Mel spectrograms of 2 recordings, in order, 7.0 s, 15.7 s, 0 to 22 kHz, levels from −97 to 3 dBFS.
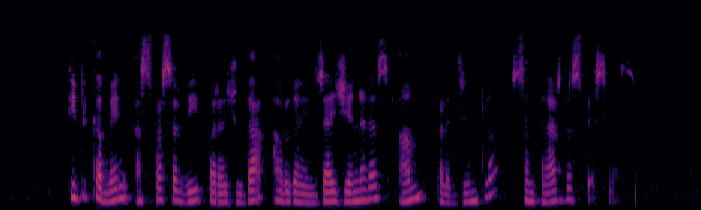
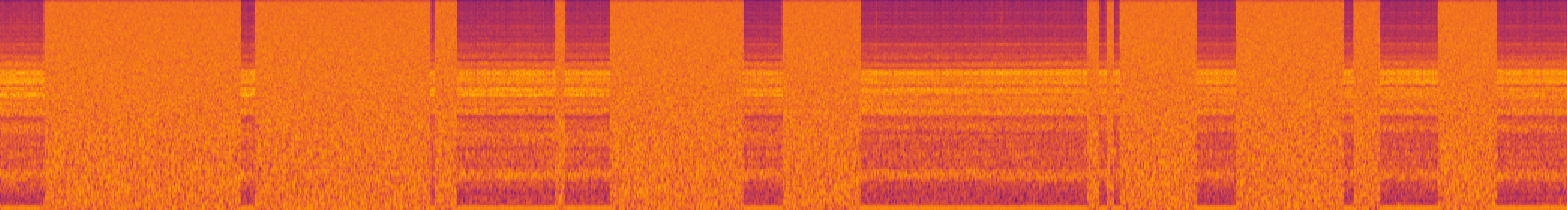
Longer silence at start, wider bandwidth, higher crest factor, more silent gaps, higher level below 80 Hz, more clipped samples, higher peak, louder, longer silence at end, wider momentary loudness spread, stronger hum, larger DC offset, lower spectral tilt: first, 0.7 s vs 0 s; second, 11 kHz vs over 20 kHz; first, 22 dB vs 6 dB; neither; second, under -90 dBFS vs -28 dBFS; second, under 0.1% vs 0.4%; second, -34 dBFS vs 0 dBFS; second, -53 LUFS vs -3 LUFS; first, 0.7 s vs 0 s; first, 9 LU vs 4 LU; neither; neither; first, -3.5 dB/octave vs 0 dB/octave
